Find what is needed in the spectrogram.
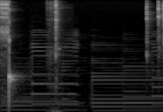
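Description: Motion-graphics intro sound effects over a soft background music chord: a sharp pop just after the start, a short low thump around the middle, then held notes with quick clicks near the end.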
